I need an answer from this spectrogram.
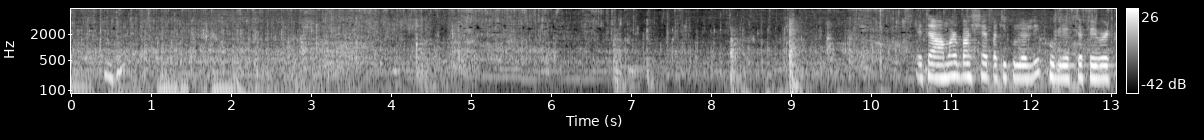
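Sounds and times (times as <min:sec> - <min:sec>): curry sizzling in oil: 0:00.0 - 0:13.0.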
